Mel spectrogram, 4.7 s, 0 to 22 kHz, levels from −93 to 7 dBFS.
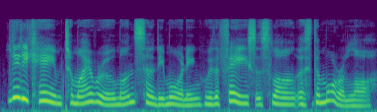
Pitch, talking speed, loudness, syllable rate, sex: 225 Hz, 215 wpm, -17 LUFS, 4.7 syllables/s, female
